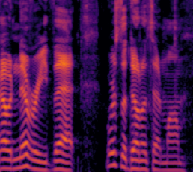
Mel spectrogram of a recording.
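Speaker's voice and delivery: loud mock denial. Mock denial, calling to mom.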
